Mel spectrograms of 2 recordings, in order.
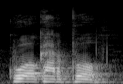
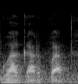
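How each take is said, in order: First: It is said with a Javanese pronunciation. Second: It is said with a standard Indonesian pronunciation. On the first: "Kalau orang Jawa bilang tuh gua garbo" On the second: "kalau aku Indonesia kan gua garba"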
